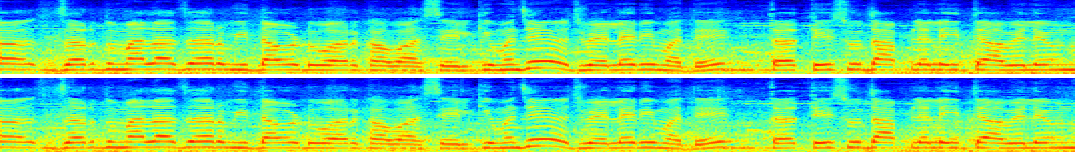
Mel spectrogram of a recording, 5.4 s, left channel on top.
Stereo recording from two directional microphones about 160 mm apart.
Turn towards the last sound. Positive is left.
turn(degrees=0)  # may be behind; listen again after turning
